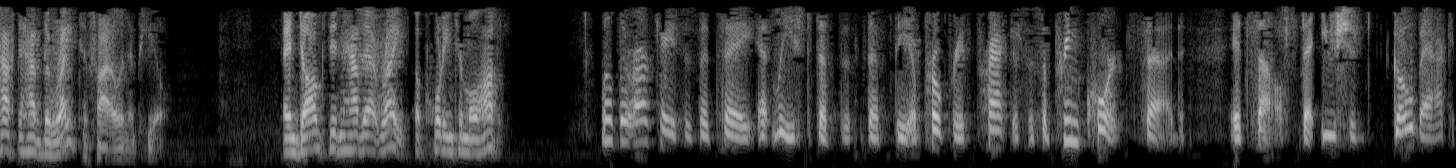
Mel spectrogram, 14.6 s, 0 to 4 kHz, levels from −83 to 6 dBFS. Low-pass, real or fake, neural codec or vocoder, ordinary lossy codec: 3.6 kHz; real; none; MP3, 16 kbps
